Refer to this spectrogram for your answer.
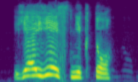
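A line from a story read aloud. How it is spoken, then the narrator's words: Rough, old man. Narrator (Russian): грубо сказал старый Бен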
